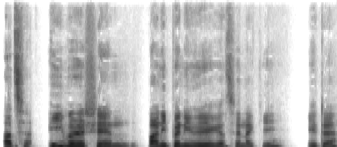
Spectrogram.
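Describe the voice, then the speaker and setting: A man's voice: a little high, expressive, brisk, creaky, fairly bright tone. A man lectures on English grammar in a slightly raised voice. He says the key phrases over and over for emphasis and keeps checking that his students understand. The sound is dry and close, with no room echo. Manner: quizzes students with rhetorical checks. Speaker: English teacher.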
